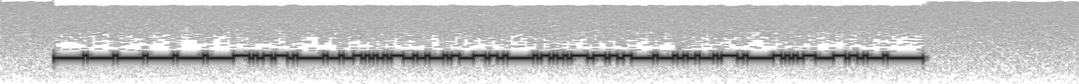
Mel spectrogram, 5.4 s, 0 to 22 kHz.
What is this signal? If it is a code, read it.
RTTY (50 baud, 170 Hz shift), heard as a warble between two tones, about 1360 Hz centre. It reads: QRZ? DE VK3RM K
